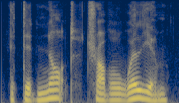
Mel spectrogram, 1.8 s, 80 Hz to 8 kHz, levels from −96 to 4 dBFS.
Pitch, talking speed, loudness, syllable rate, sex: 145 Hz, 165 wpm, -17 LUFS, 4.8 syllables/s, female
